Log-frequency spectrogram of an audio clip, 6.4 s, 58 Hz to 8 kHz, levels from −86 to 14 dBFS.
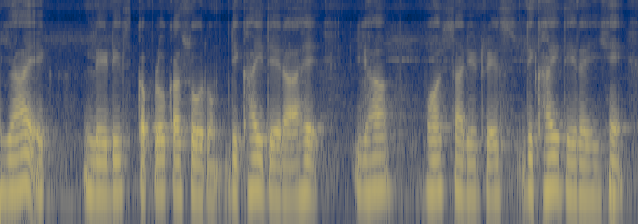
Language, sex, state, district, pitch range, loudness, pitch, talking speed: Hindi, male, Bihar, Sitamarhi, 115-125 Hz, -20 LUFS, 120 Hz, 180 wpm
